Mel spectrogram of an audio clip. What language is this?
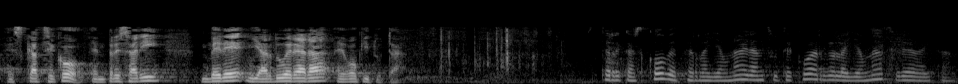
Basque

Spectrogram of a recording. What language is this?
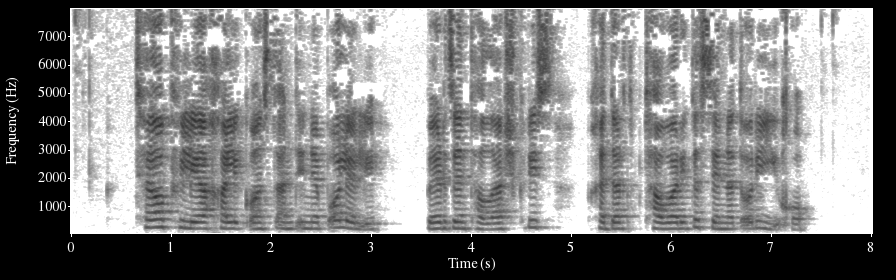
Georgian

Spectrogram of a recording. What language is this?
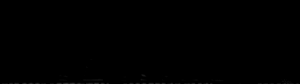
Danish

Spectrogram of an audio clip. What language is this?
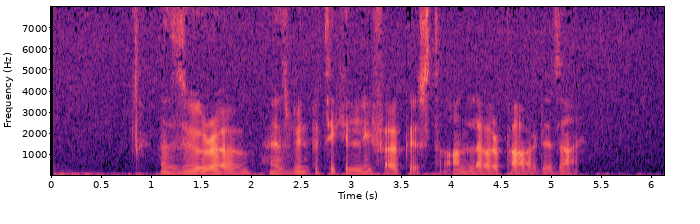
English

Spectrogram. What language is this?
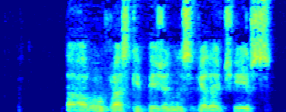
Pashto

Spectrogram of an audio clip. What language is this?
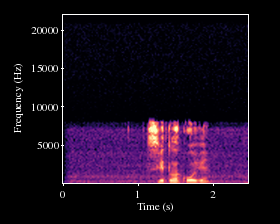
Russian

